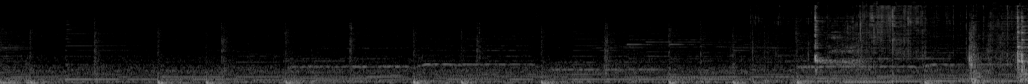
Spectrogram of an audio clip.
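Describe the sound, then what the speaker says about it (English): Ground beef quesadillas with melting cheese and tortillas frying in a pan, giving a steady close sizzle broken by scattered clicks and scrapes of a utensil against the pan, with no talk. "Cook the quesadillas until the cheese is melted and the tortillas are golden brown"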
